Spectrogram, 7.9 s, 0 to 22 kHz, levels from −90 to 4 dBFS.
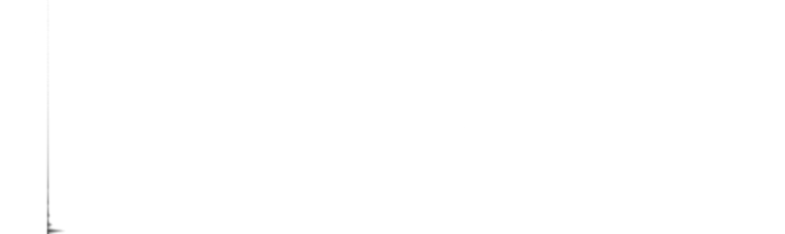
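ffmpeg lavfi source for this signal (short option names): -f lavfi -i "aevalsrc='0.2*pow(10,-3*t/0.14)*sin(2*PI*330*t)+0.0891*pow(10,-3*t/0.041)*sin(2*PI*909.8*t)+0.0398*pow(10,-3*t/0.018)*sin(2*PI*1783.3*t)+0.0178*pow(10,-3*t/0.01)*sin(2*PI*2947.9*t)+0.00794*pow(10,-3*t/0.006)*sin(2*PI*4402.2*t)':d=0.45:s=44100"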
